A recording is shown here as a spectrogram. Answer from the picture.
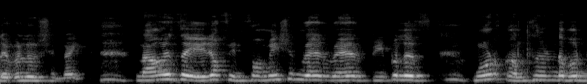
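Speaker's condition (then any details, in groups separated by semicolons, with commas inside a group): Cerebral palsy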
